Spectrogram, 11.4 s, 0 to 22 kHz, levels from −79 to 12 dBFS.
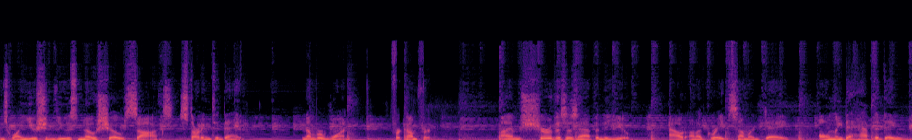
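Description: Gain pumping runs through the whole clip, with the level swinging by around 5 dB as it ducks under each loud sound and swells back in the gaps. The likely cause is input gain set far too high with a fast limiter or compressor clamping down. On a waveform, the envelope looks flattened, with loud and soft passages squeezed close together.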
